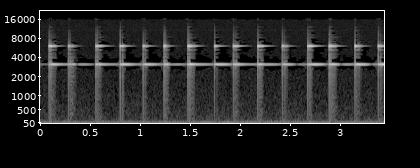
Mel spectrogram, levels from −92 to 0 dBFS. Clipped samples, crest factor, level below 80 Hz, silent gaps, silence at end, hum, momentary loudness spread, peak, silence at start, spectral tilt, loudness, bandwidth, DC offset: under 0.1%; 18 dB; -52 dBFS; none; 0 s; none; 4 LU; -6 dBFS; 0.1 s; 3.5 dB/octave; -21 LUFS; 17 kHz; under 0.1%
